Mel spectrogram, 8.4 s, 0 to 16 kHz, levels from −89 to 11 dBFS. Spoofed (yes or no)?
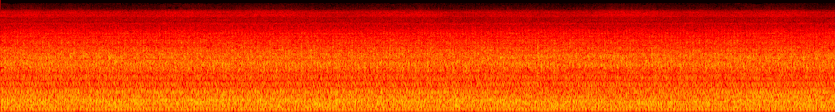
yes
